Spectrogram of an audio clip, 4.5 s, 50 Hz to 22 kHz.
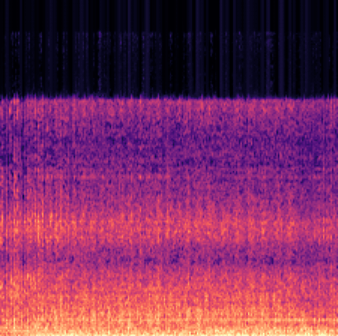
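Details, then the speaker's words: Mitsubishi 120 PS Ragasa diesel, cab raised: loud uneven clatter and lumpy misfire at part throttle, shaking worsening as engine heats; traced to worn injector nozzles and Bosch injection pump plunger misadjustment. "kita gas tanggung serasa pincang atau bergetar mesinnya ya Jadi kalau mesin mobil ini sudah panas itu kalau kita bawa itu seperti orang belajar juring begitu ya istilahnya itu semakin panas mesin guncangan mesin semakin parah begitu teman-teman ya"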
